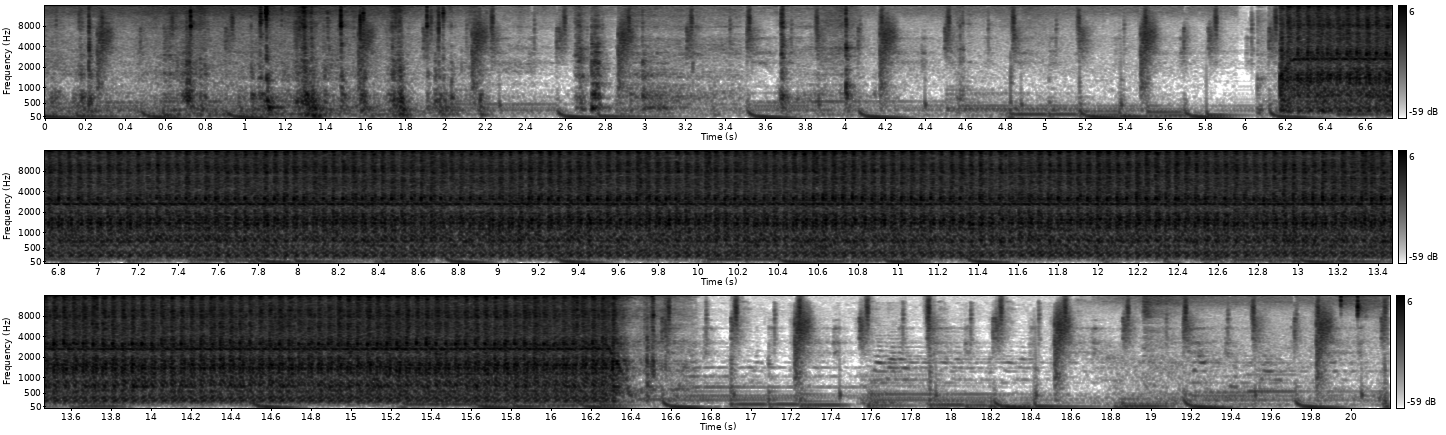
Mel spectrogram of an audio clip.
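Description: A sewing machine runs steadily for about ten seconds, a loud, even mechanical whir between quieter stretches of handling noise.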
